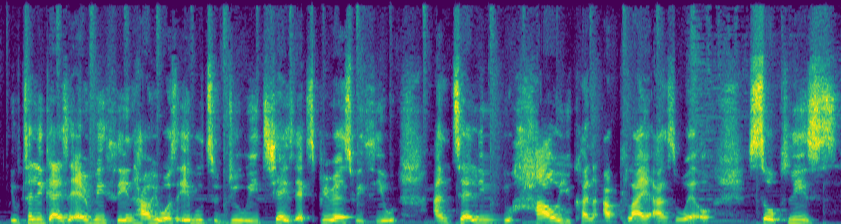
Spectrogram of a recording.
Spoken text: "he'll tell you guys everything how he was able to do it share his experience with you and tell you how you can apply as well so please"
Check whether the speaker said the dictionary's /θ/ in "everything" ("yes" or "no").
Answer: yes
